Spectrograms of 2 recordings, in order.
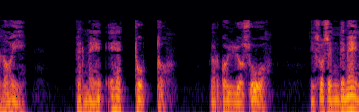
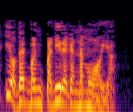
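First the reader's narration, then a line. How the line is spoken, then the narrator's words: Shouted. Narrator (Italian): gridò Giulio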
